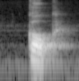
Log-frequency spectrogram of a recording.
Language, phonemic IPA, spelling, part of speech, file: Dutch, /kok/, kook, noun / verb, Nl-kook.ogg
- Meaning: inflection of koken: 1. first-person singular present indicative 2. second-person singular present indicative 3. imperative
